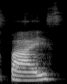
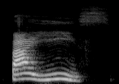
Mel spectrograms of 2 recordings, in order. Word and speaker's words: país: Observe então que a pronúncia é diferente e também o que vai mudar aí vai ser o acento agudo. Então, se você está falando de país e esquecer o acento, a pessoa vai ler como pais.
